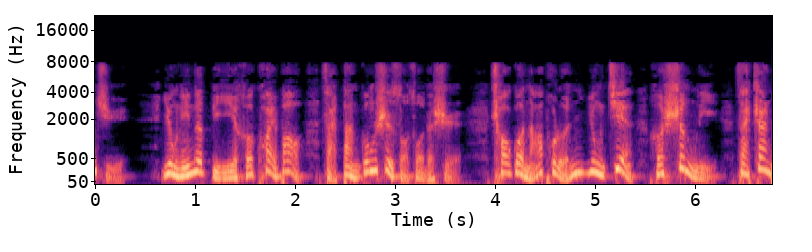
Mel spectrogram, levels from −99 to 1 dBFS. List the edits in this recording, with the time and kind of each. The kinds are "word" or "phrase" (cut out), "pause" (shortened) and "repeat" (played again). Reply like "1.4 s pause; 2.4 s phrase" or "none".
none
